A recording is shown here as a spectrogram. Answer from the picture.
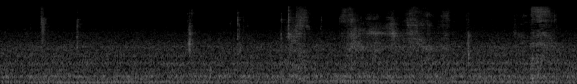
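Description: Quiet eating sounds: chewing, with scattered soft clicks and scrapes, over a low steady hum.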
